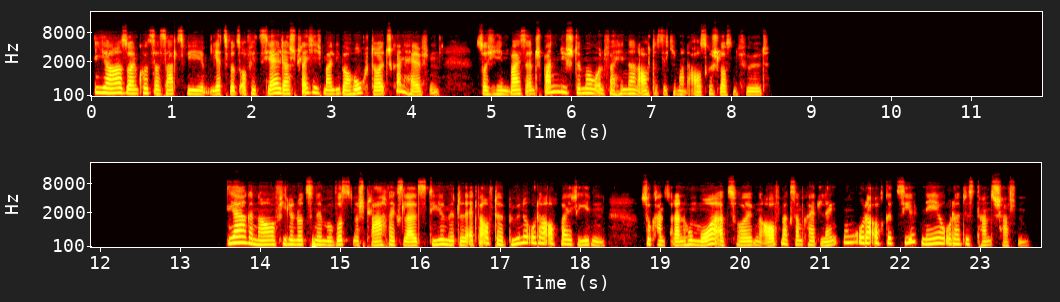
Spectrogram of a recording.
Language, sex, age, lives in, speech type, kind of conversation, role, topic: German, female, 40-44, Portugal, read, expert-assistant, expert, Was bedeutet es, wenn jemand im Alltag zwischen Hochdeutsch und Dialekt wechselt?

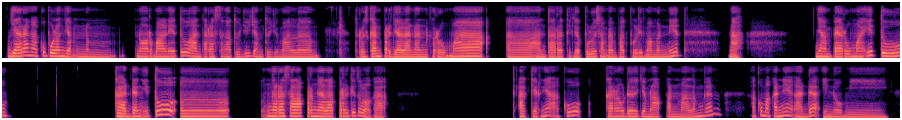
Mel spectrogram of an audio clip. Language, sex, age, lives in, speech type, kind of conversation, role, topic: Indonesian, female, 35-39, Indonesia, conversation, advice, user, Bagaimana pengalaman Anda saat mengalami kepanikan atau serangan panik tanpa sebab yang jelas?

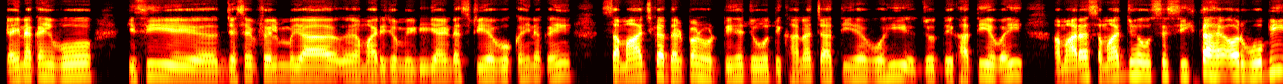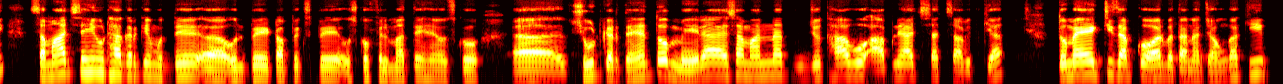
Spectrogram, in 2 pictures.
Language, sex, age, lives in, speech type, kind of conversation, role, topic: Hindi, male, 25-29, India, conversation, podcast, host, Jab tum bahut thak jaate ho, toh kaunsi TV series tumhein sabse zyada comfort deti hai?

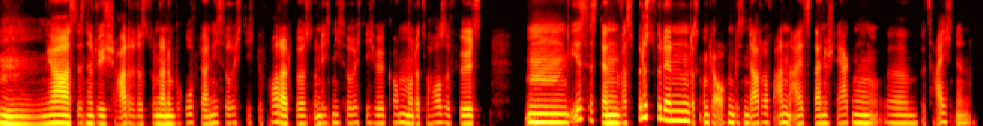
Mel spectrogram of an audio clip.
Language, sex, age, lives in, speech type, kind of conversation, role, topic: German, male, 25-29, Germany, conversation, advice, advisor, Wie finde ich meine wichtigsten Fähigkeiten und entwickle sie weiter?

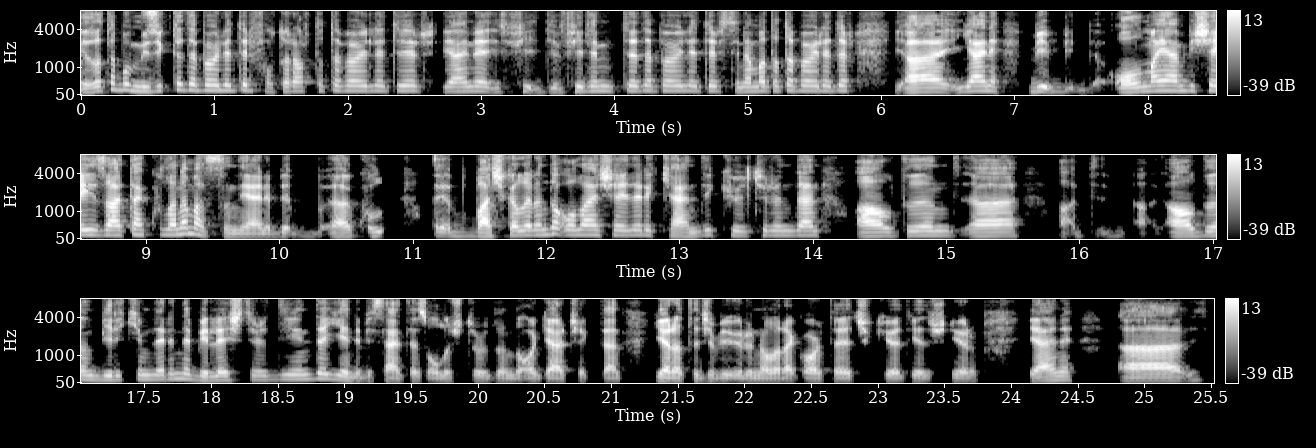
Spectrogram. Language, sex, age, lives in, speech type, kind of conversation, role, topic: Turkish, male, 30-34, Germany, conversation, podcast, host, Hangi sanatçı seni en çok etkiledi ve neden?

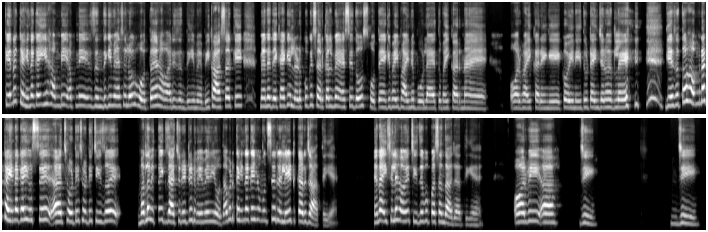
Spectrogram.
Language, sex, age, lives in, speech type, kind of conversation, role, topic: Hindi, male, 30-34, India, conversation, unstructured, none, आपके बचपन की कौन-सी फिल्म आपको सबसे ज्यादा यादगार लगती है?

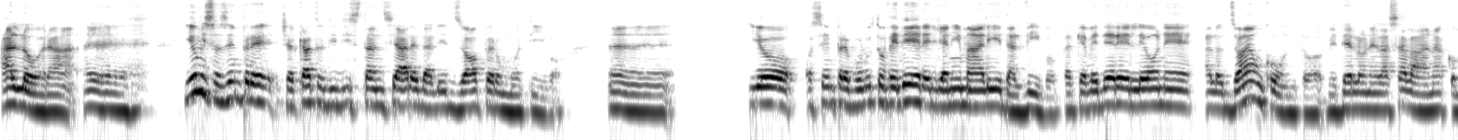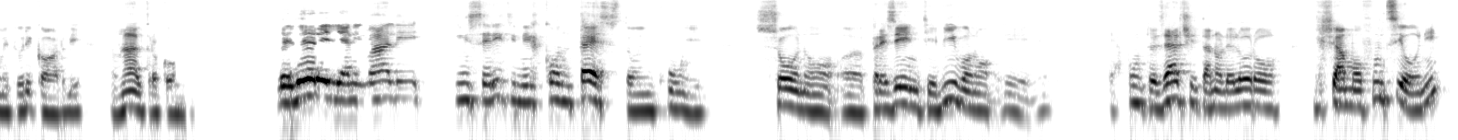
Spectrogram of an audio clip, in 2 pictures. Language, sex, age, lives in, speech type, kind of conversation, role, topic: Italian, male, 20-24, Italy, conversation, podcast, guest, Mi racconti un’esperienza nella natura che ricordi ancora?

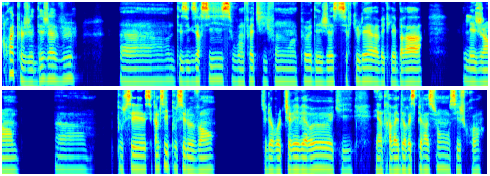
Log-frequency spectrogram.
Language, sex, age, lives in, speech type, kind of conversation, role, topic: French, male, 30-34, France, conversation, unstructured, none, Comment prends-tu soin de ton bien-être mental au quotidien ?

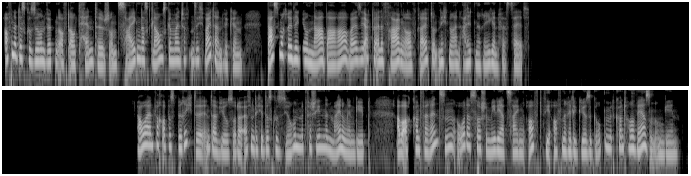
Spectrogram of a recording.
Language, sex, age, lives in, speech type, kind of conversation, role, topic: German, female, 20-24, Germany, read, expert-assistant, expert, Wie kann ich sicher sein, dass das, was ich über Religionen lese, umfassend und fair dargestellt ist?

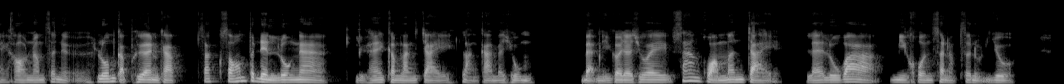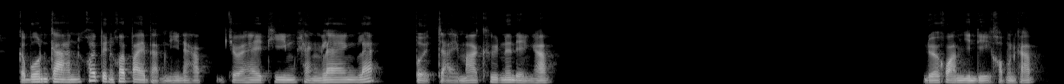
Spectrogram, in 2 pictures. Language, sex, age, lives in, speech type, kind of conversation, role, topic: Thai, male, 25-29, Thailand, read, expert-assistant, expert, เวลาคุยกับคนต่างวัยหรือคนต่างถิ่น ทำไมบางครั้งเรารู้สึกสื่อสารไม่ตรงใจ และมีวิธีสังเกตหรือปรับตัวอย่างไรบ้าง?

